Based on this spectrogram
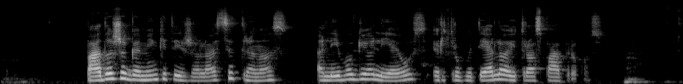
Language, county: Lithuanian, Vilnius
